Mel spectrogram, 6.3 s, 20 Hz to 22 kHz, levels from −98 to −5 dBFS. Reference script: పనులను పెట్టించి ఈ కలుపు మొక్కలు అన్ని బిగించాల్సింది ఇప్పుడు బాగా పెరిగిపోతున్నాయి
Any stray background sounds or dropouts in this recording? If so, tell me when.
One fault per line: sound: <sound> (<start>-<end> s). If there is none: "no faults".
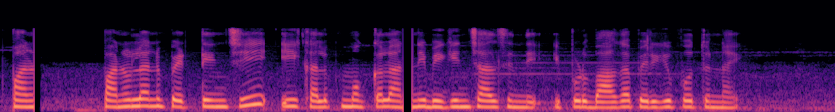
sound: dropout (3.0-3.1 s)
